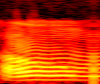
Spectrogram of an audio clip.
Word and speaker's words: Aum: all you are correct ohm as it is pronounced and spelled AUM that's correct there are a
